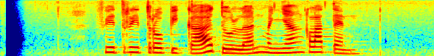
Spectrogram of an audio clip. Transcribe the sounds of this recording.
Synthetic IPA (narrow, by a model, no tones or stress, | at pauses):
fit̪ɾit̪ɾopikad̪̥o̤lanməɲaŋklat̪ɛn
